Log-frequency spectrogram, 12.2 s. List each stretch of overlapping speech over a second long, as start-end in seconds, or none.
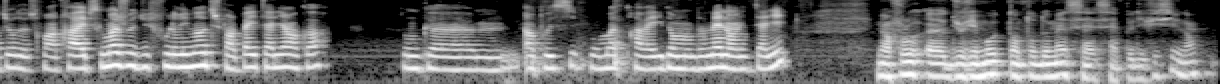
none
